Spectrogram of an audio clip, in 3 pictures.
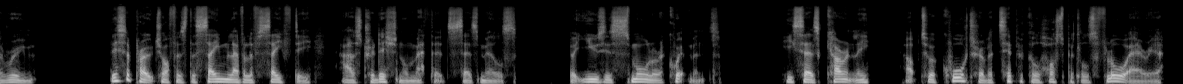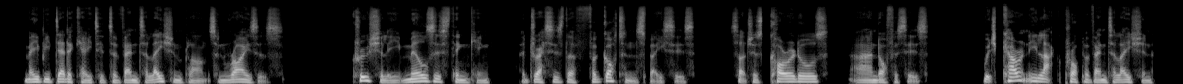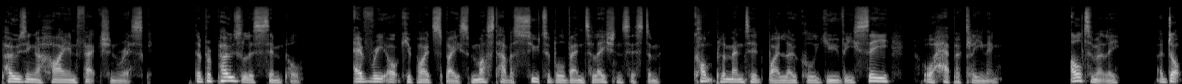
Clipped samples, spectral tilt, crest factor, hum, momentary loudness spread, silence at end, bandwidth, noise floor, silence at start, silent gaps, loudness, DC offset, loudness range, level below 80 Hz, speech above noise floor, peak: under 0.1%; -5.5 dB/octave; 20 dB; none; 13 LU; 0 s; 17 kHz; under -90 dBFS; 0 s; none; -23 LUFS; under 0.1%; 2 LU; -48 dBFS; over 68 dB; -4 dBFS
